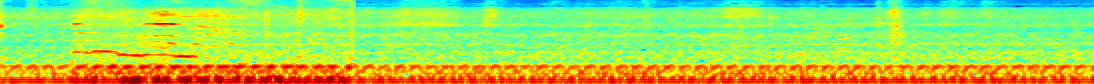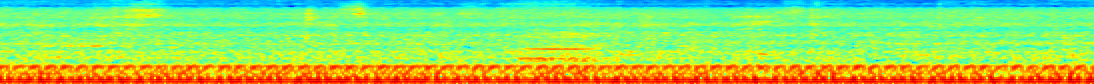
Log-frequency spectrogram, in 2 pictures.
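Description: Steady low drone heard inside a moving ADP-class diesel railcar: the engine and running gear holding a constant hum, which swells briefly about a second in.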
